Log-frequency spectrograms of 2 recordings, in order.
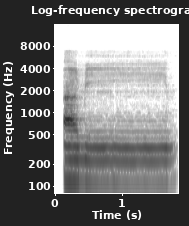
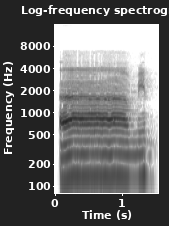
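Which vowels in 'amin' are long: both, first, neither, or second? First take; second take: second; first. First: The first vowel is short, the second long. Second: The first vowel is long, the second short. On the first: "pendek di depan, panjang di belakang" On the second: "dipanjang, pendek di belakang"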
